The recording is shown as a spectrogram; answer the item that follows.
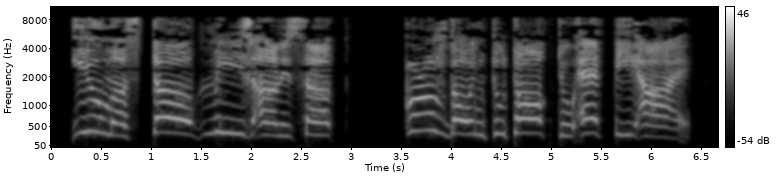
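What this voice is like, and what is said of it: Atrocious fake Russian accent. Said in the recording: “in an atrocious Russian accent”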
